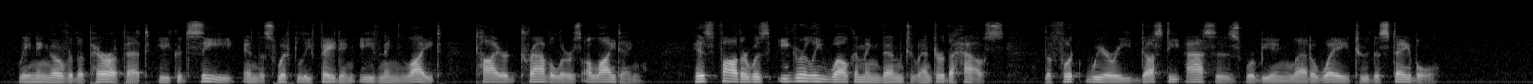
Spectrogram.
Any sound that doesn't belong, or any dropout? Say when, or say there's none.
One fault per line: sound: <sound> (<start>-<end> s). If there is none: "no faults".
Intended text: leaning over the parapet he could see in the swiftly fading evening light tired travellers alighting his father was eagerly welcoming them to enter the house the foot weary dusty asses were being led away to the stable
no faults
